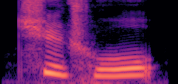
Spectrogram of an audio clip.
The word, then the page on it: 去除: qù chú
